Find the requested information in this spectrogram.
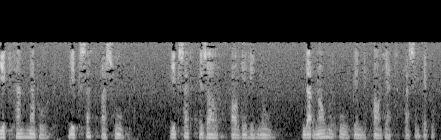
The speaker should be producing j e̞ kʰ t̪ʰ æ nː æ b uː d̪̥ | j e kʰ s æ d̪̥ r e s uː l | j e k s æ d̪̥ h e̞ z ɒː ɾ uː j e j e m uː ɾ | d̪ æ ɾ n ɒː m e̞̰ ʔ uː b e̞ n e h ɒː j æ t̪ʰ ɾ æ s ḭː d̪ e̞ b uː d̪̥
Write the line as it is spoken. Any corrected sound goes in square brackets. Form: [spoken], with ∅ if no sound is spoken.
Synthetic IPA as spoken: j e̞ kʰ t̪ʰ æ nː æ b uː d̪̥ | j e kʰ s æ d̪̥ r [æ] s uː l | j e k s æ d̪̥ h e̞ z ɒː ɾ [ɒː] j e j e [n] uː ɾ | d̪ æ ɾ n ɒː m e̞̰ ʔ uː b e̞ n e h ɒː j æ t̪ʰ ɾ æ s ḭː d̪ e̞ b uː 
